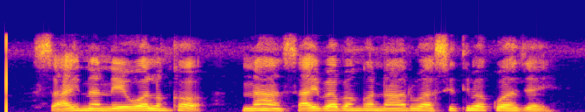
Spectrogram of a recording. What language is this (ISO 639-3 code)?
ori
